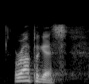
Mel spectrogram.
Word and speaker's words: Areopagus: Areopagus.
